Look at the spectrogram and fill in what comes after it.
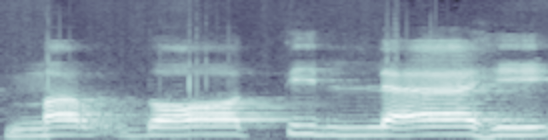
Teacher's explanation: یہ لام پتلی پڑھی جائے گی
